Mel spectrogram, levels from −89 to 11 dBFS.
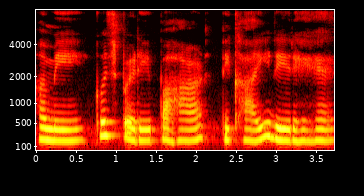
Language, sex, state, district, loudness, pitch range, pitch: Hindi, female, Chhattisgarh, Raipur, -16 LUFS, 190-210 Hz, 195 Hz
